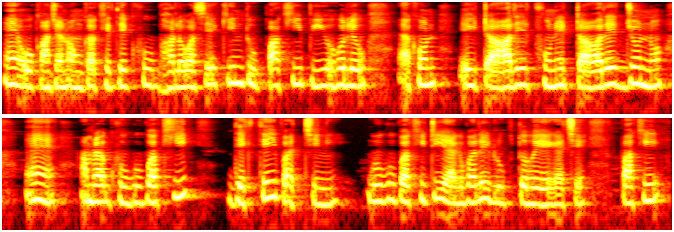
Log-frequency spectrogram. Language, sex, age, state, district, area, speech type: Bengali, female, 60+, West Bengal, Purba Medinipur, rural, spontaneous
